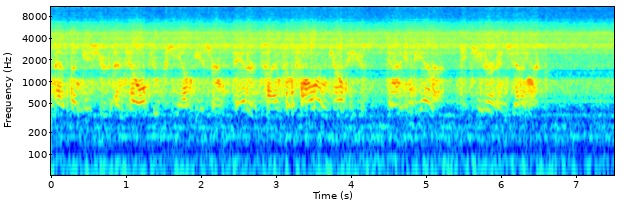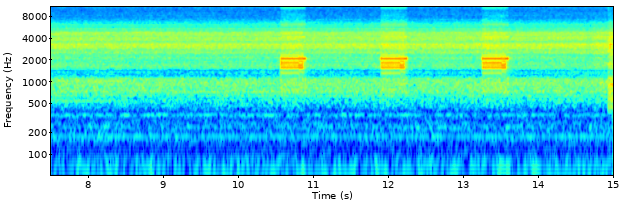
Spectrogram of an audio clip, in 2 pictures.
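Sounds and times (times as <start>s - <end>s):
radio hiss: 0.0s - 6.7s
buzzy two-tone data squawks: 10.6s - 10.9s, 11.9s - 12.3s, 13.3s - 13.6s.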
